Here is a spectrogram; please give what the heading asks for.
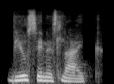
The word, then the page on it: businesslike: Indian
